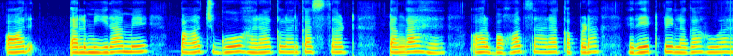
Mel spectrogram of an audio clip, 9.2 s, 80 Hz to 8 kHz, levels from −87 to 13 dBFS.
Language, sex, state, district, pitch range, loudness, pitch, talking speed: Hindi, female, Bihar, Patna, 230-245 Hz, -18 LUFS, 240 Hz, 125 wpm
